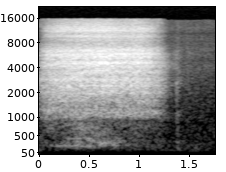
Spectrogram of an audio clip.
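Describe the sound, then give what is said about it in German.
A single short inhalation during a breathing exercise makes an even, airy hiss that lasts about a second. It stops abruptly and leaves near silence. “Und der Rhythmus ist idealerweise so, dass ich kurz einatme, drei, vier Sekunden.”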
